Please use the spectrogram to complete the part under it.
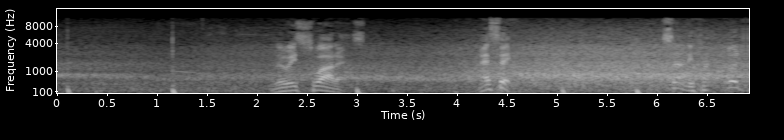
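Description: A stadium crowd cheers and murmurs steadily, swelling louder toward the end.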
